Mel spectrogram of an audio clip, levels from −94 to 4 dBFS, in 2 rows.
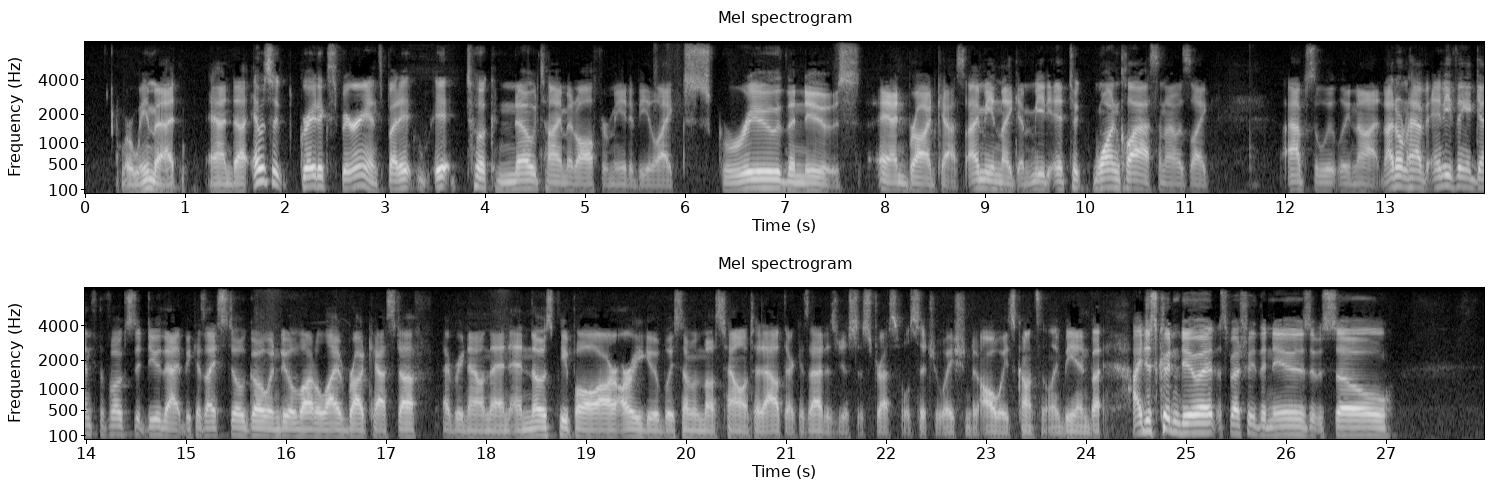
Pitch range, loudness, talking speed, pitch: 90-115 Hz, -19 LUFS, 225 wpm, 105 Hz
